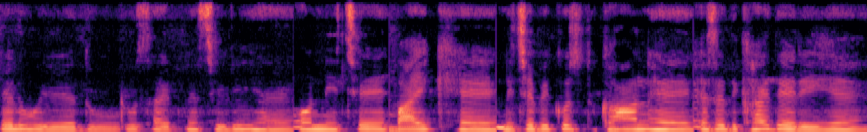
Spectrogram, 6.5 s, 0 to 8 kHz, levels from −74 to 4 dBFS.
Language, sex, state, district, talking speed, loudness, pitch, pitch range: Hindi, female, Uttar Pradesh, Hamirpur, 175 wpm, -15 LUFS, 205 Hz, 195-215 Hz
